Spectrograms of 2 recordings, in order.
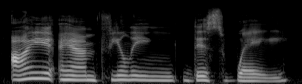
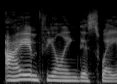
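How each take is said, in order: First: Slow and deliberate. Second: Said in the usual way. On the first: Shown as a demonstration. Models reframed sentence, then repeats it.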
